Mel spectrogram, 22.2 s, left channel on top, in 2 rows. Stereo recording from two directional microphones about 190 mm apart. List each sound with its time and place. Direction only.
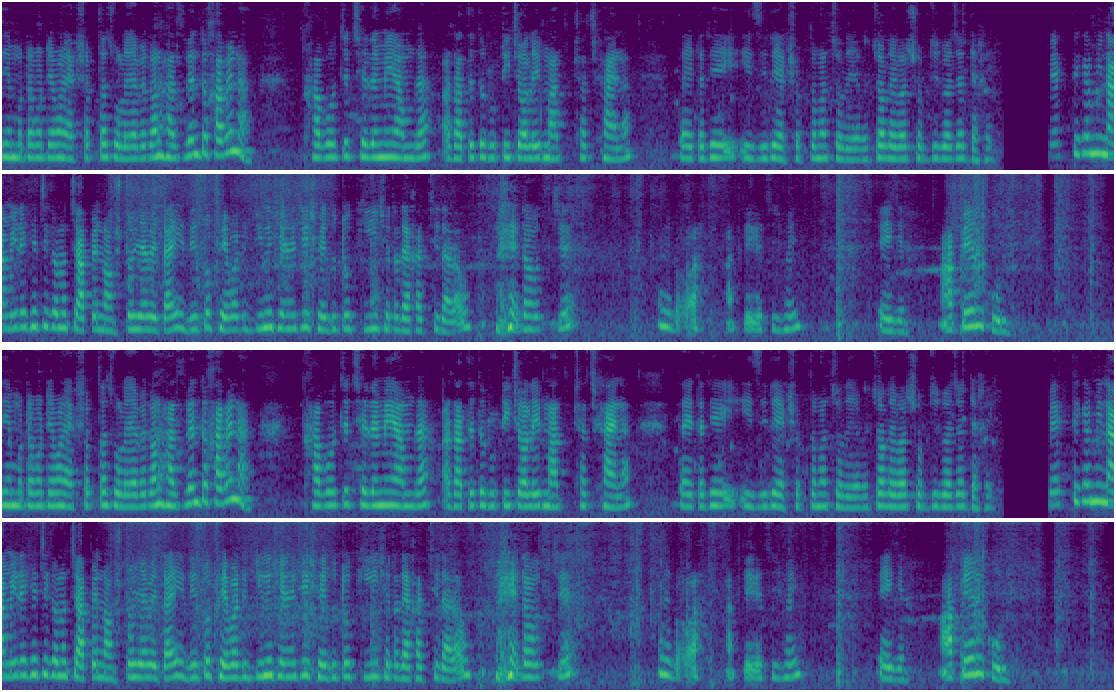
0.0 s speech: centre (ahead or behind)
13.3 s speech: 30° right (ahead or behind)
13.7 s speech: 15° right (ahead or behind)
16.0 s speech: 15° right (ahead or behind)
16.6 s speech: centre (ahead or behind)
